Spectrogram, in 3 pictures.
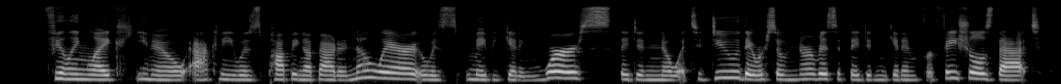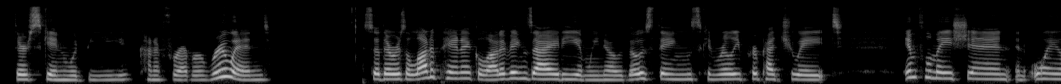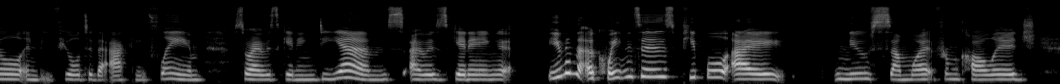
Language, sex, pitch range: English, female, 215-260 Hz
